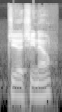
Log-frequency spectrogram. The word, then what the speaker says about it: Giacchino: But considering Michael, you know, was it Michael Giacchino? – Giacchino.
